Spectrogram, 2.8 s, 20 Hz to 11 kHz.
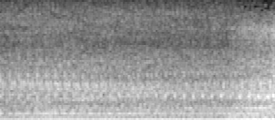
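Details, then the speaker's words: Nissan Altima just after new ignition coils and spark plugs, which fixed hesitation above 40: starts right up and idles smoothly and evenly with no misses. "Let's go ahead and fire it up and see how she sounds. Oh, gotta hook the battery back up. Fired right up. Sounds good."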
